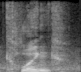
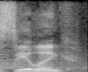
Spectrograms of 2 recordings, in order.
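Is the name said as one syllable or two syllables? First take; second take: one syllable; two syllables. First: The name is said as one syllable. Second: The name is said as two syllables.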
